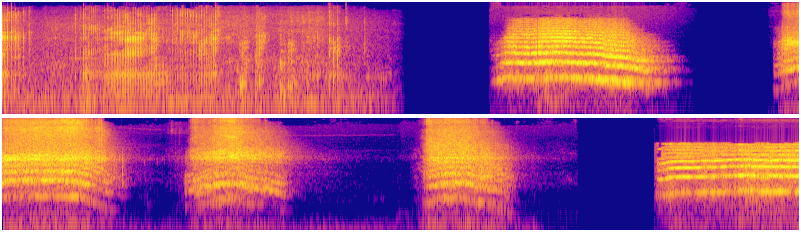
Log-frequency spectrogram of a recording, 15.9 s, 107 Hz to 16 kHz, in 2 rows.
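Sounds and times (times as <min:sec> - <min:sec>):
harsh animal call: 0:07.7 - 0:11.2, 0:12.1 - 0:13.4, 0:14.5 - 0:15.9.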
